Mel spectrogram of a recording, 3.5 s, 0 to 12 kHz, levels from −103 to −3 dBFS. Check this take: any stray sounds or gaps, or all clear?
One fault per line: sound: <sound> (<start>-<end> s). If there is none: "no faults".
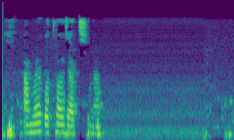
no faults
